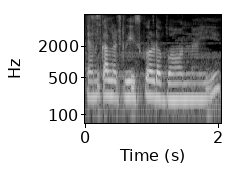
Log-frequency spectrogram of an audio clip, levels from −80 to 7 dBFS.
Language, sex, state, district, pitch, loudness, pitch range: Telugu, female, Andhra Pradesh, Krishna, 215 Hz, -17 LUFS, 200-220 Hz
